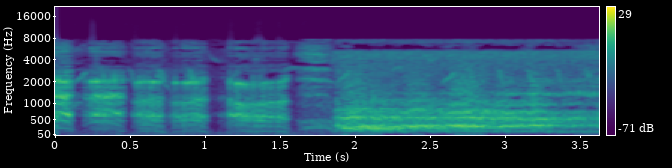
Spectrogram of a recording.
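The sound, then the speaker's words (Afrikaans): A loud lion's roaring laugh: about five quick, rhythmic guttural bursts, then one long, sustained rumbling roar, with no talking. “Maar Lambert die leeu lag tog te lekker”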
